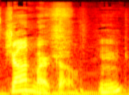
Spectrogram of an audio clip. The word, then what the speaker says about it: Gianmarco: And then I mean Italian, they go, "No, it's John Marco."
